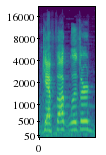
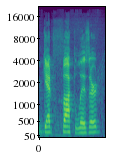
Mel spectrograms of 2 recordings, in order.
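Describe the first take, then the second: First: Higher, louder repeat of "Get fucked, lizard"; louder taunt. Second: Loud gamer jab at the lizard; yelling at enemy. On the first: While fighting a lizard in the game, higher, louder taunt. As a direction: go up and hit it harder the second time. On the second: While fighting a lizard in the game, loud taunt. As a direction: bark it at the screen. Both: Real, not acted.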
